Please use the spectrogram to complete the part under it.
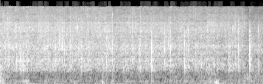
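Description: Mustard seeds and crushed pepper fry in hot oil in a pan, giving a continuous close sizzle with scattered small pops and crackles.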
